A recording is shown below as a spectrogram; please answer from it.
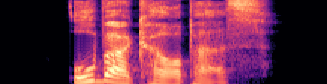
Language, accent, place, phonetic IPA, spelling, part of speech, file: German, Germany, Berlin, [ˈoːbɐˌkœʁpɐs], Oberkörpers, noun, De-Oberkörpers.ogg
- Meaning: genitive singular of Oberkörper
